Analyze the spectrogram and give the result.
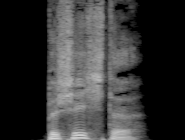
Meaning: inflection of beschichten: 1. first-person singular present 2. first/third-person singular subjunctive I 3. singular imperative
- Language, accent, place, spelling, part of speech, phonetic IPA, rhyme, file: German, Germany, Berlin, beschichte, verb, [bəˈʃɪçtə], -ɪçtə, De-beschichte.ogg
